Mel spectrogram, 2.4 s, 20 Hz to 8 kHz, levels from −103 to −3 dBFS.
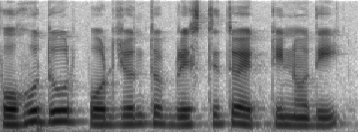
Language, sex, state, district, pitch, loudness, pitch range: Bengali, male, West Bengal, Darjeeling, 140 Hz, -18 LUFS, 135-150 Hz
